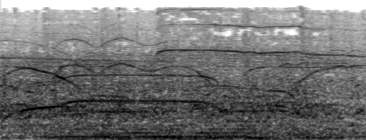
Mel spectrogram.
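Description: A dense, loud crowd of unemployed job candidates protesting in Uttarakhand, many voices chanting and shouting together in a steady roar with no gaps, filling the whole stretch.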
